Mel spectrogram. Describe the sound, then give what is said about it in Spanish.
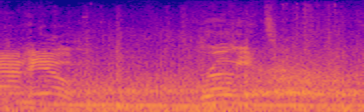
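A motorboat engine in video game gameplay drones steadily with a low, continuous hum as the boat is driven, while voices talk over it. “Hombre, el primero con, conducir la, lancha.”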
